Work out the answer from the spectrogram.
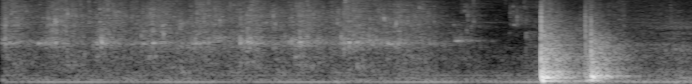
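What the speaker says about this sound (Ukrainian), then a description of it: "І добре перемішаємо" Cranberry berry base being stirred with alcohol in a container, a couple of short liquid sloshing bursts near the end after a quiet, steady background hum.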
